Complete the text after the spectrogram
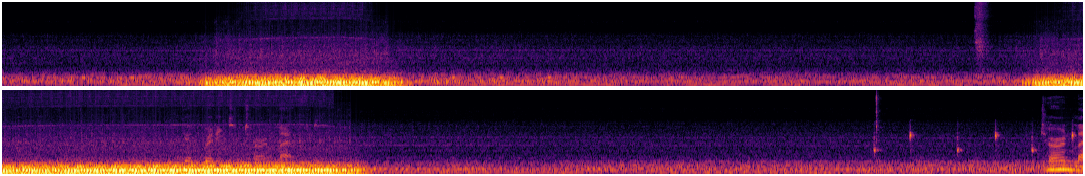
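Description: A truck engine hums steadily and roars louder at times.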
